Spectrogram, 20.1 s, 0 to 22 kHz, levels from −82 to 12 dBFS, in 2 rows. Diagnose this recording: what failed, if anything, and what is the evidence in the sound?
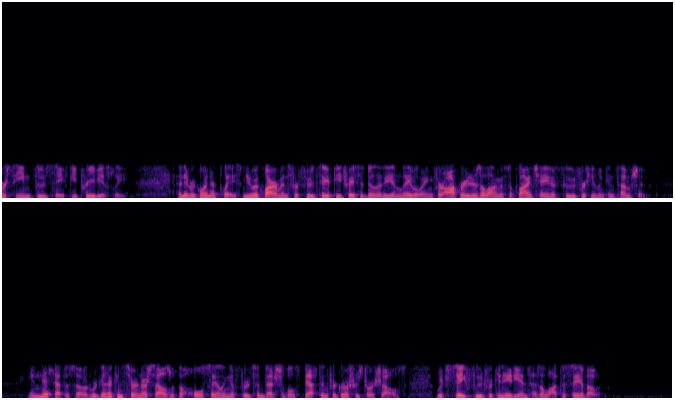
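Throughout, speech sounds muffled and hoarse with smeared consonants, confined to 150 Hz to 3.7 kHz. This points to the codec stage: G.723.1, with coarse 30 ms frames that fit 6.3 kbit/s.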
